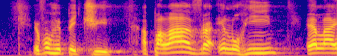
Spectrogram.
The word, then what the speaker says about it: Elohim: Então, pronuncie após mim, Elohim. Mais uma vez, 1, 2, 3, Elohim.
